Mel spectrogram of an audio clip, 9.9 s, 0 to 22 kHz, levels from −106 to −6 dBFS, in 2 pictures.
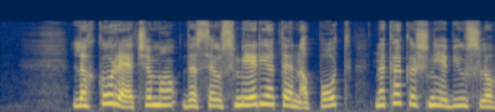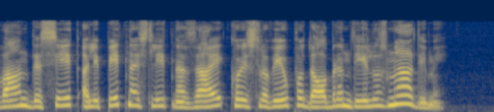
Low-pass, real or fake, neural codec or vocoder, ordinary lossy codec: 9.9 kHz; real; none; none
